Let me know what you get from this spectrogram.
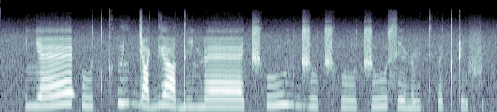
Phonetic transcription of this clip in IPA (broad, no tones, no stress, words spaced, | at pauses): ʎæː ʔutkʰɯlʲɟɑ ɡʲɑd̪iʎ ɳæː t͡ʃʰuːʎd͡ʒut͡ʃʰuː t͡ʃusi ɳyt̪ʰøtʈif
